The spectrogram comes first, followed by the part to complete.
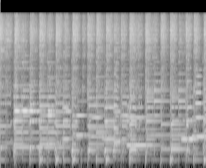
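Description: Choro ensemble playing: transverse flute and clarinet carry the melody over a strummed cavaquinho and a pandeiro keeping a steady rhythm.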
